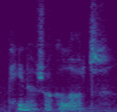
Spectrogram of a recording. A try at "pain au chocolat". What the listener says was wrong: You don't pronounce the T.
